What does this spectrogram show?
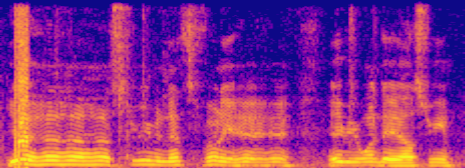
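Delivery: high, loud, dismissive friend with fake laughs; mocking friend voice. Friend laughing off the streaming link, high and loud. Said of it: "gets back to me like".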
